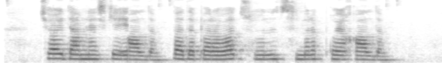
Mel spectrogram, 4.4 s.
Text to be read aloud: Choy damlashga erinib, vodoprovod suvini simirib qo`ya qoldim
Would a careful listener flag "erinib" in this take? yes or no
yes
